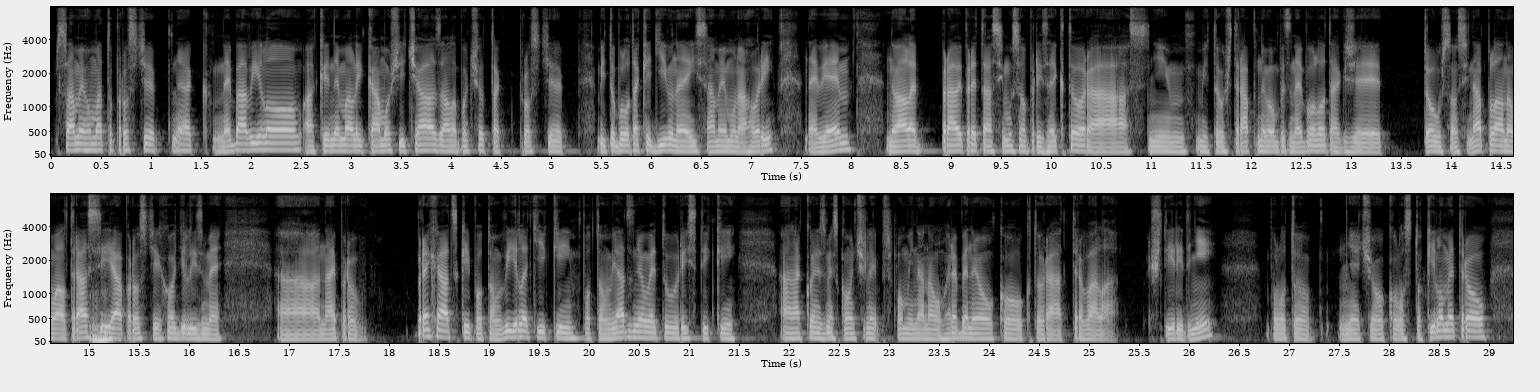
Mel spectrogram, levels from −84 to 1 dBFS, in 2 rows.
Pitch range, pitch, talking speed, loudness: 95-115 Hz, 105 Hz, 160 wpm, -23 LUFS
